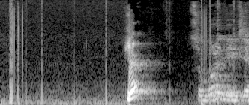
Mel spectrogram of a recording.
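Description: A few faint clicks, then about a second and a half in a single short, loud vocal sound from a person, sweeping up in pitch.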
